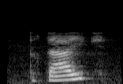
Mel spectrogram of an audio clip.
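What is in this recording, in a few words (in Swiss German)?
"deig", Alsatian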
